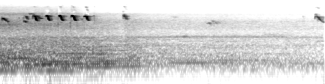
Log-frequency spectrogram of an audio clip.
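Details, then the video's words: Baby birds calling while being fed, a burst of six sharp high chirps in rapid even succession, then a few scattered single notes and a short final squeak. "Most Beautiful Baby Birds Feeding - Feeding Baby Birds Close Up - Birds Chirping Sound Effect."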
